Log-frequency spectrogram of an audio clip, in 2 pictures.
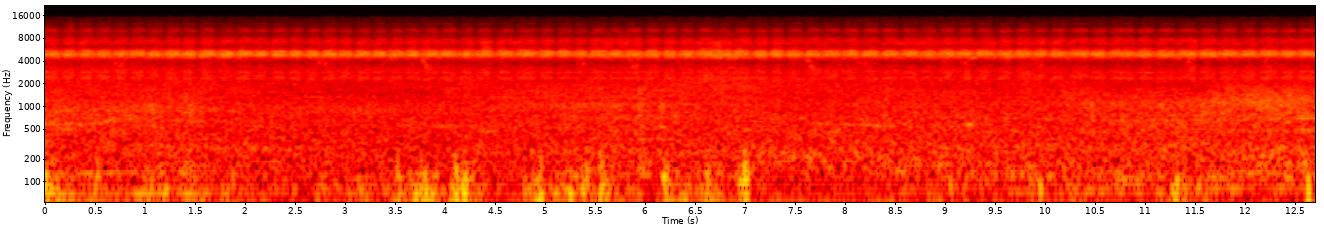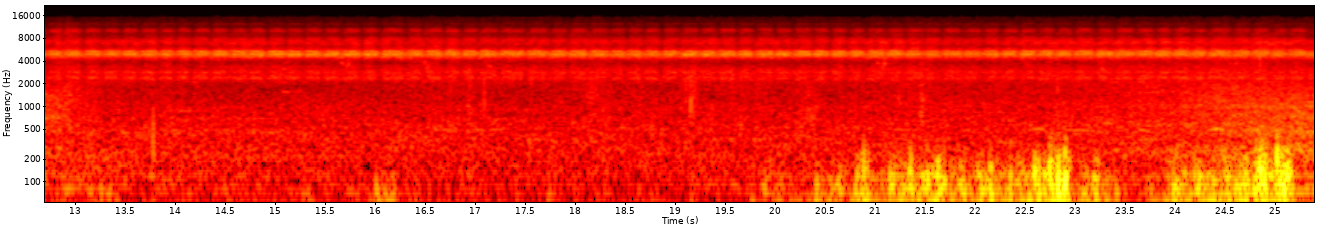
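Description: Cicadas buzzing in a steady high drone, with wind gusting on the microphone in the last few seconds.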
